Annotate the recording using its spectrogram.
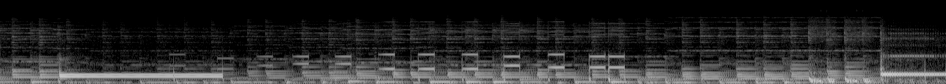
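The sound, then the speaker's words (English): Telephone line tones on an outgoing call to the MTA Bridges and Tunnels E-ZPass Service Center: a steady tone, then a busy run of electronic beeps at shifting pitches, ending on another steady held tone. No one speaks. “Okay, 9X strikes again. Let's try this one more time.”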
